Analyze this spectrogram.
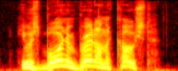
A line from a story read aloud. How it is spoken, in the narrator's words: I answered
